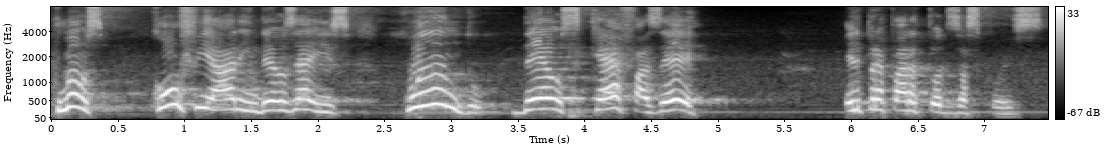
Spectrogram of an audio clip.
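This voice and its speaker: A man's voice: very high-pitched, slow. A middle-aged man from Northeast Brazil, a pastor telling personal stories in a sermon and acting out the dialogue. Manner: animated storytelling, acting out dialogue. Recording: church hall with long reverb, faint noise.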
